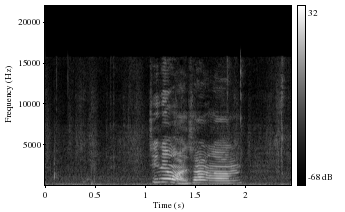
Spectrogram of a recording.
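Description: A young woman speaks up close in a high, animated voice.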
